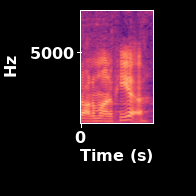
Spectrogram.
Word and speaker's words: onomatopoeia: That's I respect the word onomatopoeia.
